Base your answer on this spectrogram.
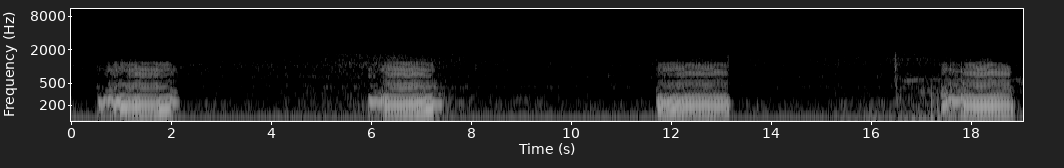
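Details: Pet dog snoring indoors, sounding almost human; four rhythmic snores, each a drawn-out harmonic rasp of about one to two seconds, repeating roughly every five to six seconds over a steady low room hum.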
